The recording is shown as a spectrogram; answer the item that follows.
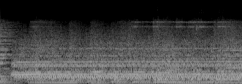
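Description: Steam locomotive whistle blowing one long, steady chord that begins just after the start, over the low bass of an orchestral score.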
